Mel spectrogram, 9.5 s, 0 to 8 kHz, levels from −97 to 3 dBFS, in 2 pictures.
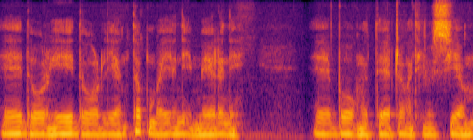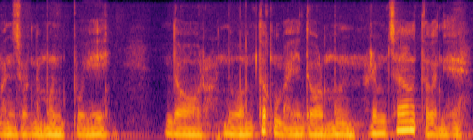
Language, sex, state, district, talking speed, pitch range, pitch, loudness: Mizo, male, Mizoram, Aizawl, 190 wpm, 80-90 Hz, 85 Hz, -20 LUFS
